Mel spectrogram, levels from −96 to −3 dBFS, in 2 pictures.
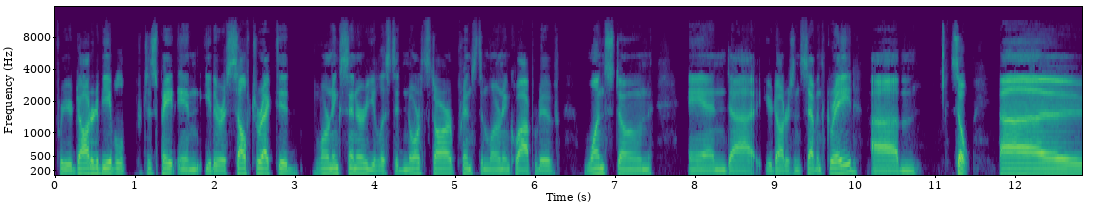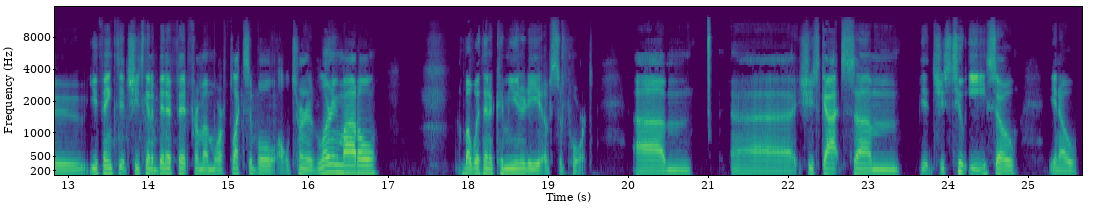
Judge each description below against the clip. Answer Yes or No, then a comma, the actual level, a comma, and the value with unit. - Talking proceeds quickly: No, average, 150 wpm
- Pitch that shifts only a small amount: Yes, narrow, 2.2 semitones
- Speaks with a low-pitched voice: Yes, low, 115 Hz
